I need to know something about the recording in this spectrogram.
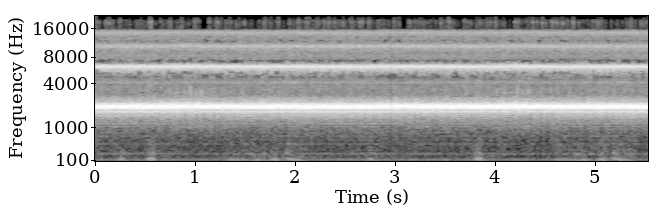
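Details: Steady mole cricket song for luring mole crickets: one continuous shrill buzzing note held without pause, a faint higher tone above it, and occasional soft low knocks beneath.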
